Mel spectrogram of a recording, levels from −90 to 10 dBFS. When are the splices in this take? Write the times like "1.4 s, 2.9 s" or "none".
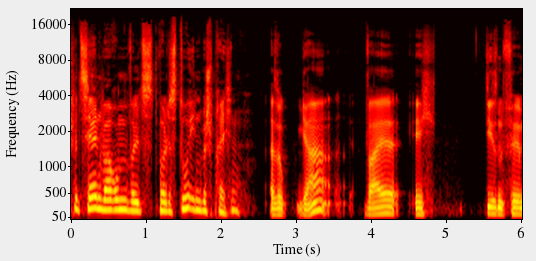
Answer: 3.9 s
